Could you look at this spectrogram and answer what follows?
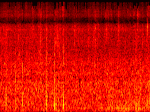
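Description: Steady rain falls on an umbrella and a road on a rainy day, a dense continuous hiss with scattered close drops tapping the umbrella fabric, no talking.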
